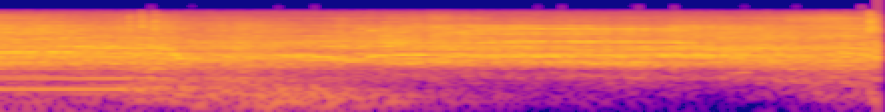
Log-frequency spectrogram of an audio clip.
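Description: Arena crowd cheering, with a held low amplified note from the band that fades out about a second in.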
